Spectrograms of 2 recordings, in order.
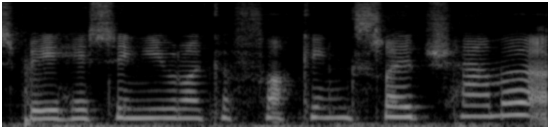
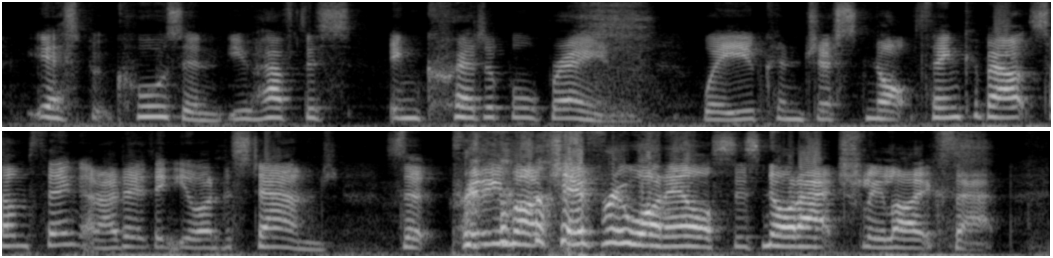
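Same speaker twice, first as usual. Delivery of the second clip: irritated snapping, higher and louder; 4 semitones higher, 14 dB louder than usual. Answering corzin in character, snapping at them. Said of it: "I didn't mean to snap at you".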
